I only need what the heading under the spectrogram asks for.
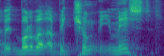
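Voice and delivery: ordinary delivery

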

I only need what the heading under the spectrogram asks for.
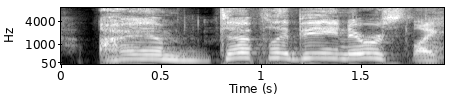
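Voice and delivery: very high-pitched, shrill yell. Retelling what a snowboarder yelled while grabbing his board, retelling a yell.

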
